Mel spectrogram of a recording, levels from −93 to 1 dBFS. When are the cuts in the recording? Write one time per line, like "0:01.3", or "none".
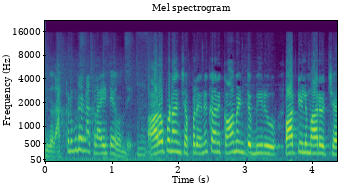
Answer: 0:01.4
0:03.5

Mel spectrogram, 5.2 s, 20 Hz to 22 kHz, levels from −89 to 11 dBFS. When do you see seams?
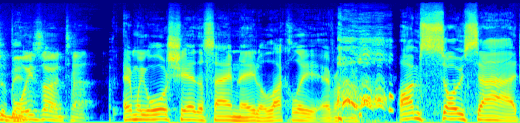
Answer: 0:01.2
0:03.9

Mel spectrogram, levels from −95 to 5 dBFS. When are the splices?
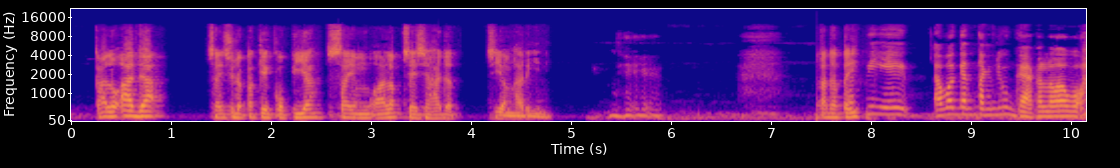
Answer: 0:07.5

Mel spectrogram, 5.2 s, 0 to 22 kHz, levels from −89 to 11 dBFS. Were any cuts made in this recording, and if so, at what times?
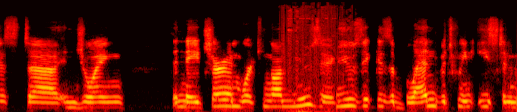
0:03.4

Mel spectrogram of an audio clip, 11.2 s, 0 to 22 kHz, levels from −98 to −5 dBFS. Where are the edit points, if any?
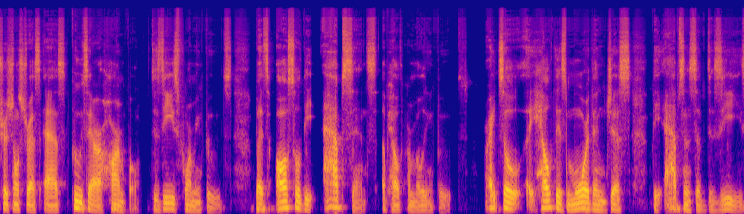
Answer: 0:01.0
0:07.5

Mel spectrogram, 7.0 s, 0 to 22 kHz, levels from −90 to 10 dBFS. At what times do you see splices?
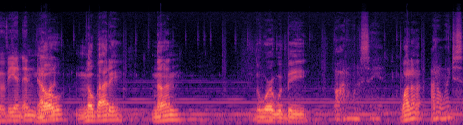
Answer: none

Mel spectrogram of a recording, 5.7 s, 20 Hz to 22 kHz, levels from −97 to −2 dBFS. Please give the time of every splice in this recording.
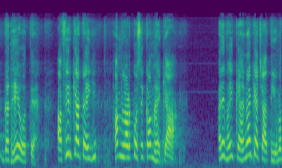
0:03.2

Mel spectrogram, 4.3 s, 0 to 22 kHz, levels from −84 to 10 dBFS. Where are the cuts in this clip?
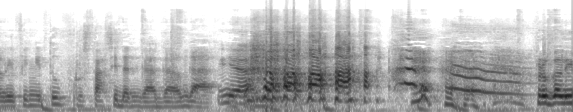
none

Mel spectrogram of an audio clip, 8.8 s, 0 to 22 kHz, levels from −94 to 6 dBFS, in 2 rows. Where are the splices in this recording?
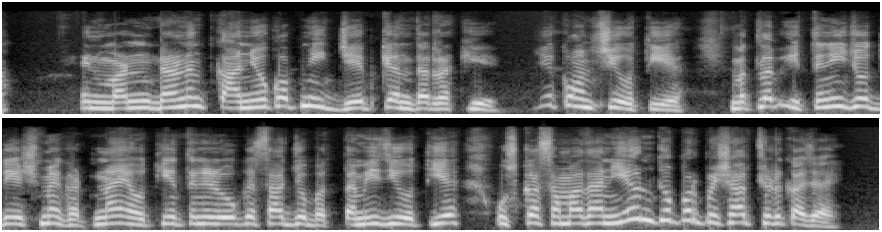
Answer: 0:02.8

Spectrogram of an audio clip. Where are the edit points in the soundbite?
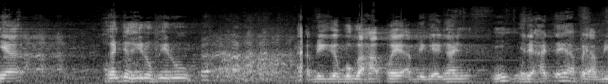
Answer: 0:03.0

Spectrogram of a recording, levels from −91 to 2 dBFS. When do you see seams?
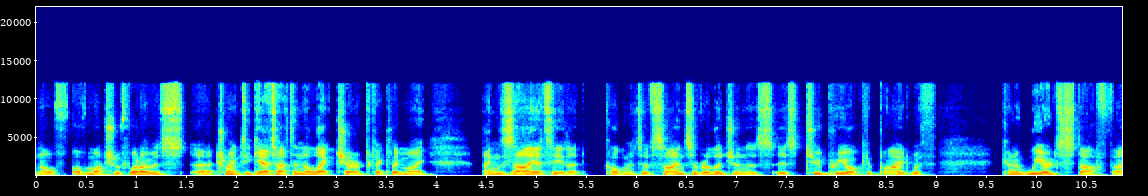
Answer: none

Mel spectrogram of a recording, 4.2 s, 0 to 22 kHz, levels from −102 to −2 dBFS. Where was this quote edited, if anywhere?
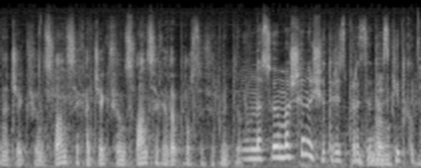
0:02.5

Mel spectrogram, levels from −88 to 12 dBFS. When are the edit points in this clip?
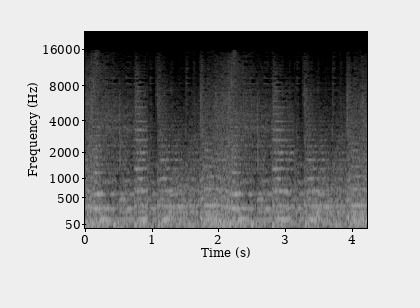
none

